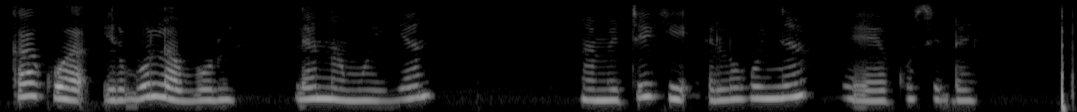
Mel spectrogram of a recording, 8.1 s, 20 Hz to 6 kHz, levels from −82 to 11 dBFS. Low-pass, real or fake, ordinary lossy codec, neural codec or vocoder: 5.4 kHz; real; none; none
